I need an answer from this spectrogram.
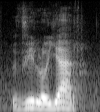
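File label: "Viloyer", Russian, pronounciations; Fourth Way; Beelzebub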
